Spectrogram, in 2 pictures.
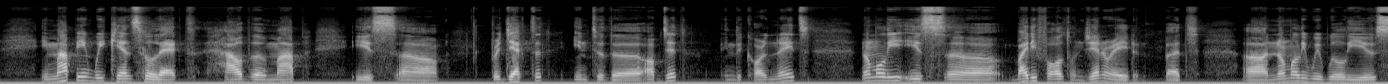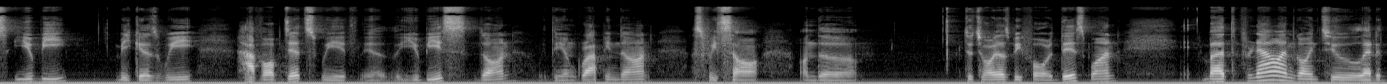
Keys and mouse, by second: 0.1 middle click, 5.4 click, 8.0 click, 11.4 click.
